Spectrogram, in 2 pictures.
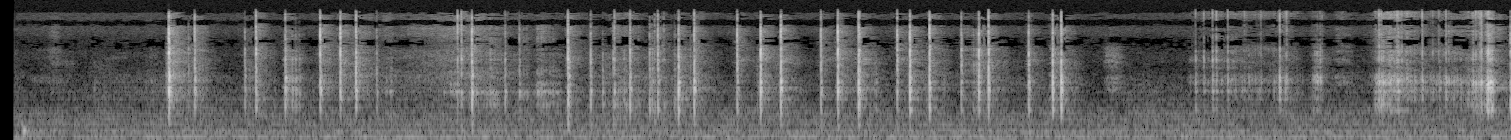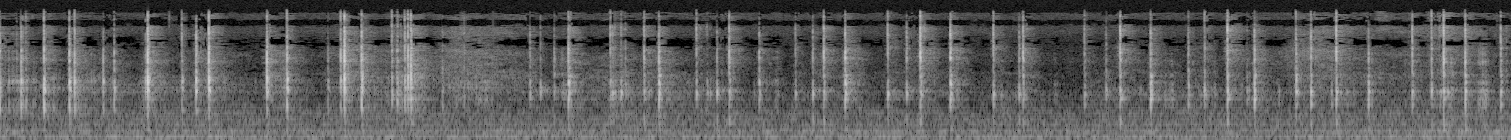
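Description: Long fingernails and fingertips tap quickly over a small, flat, hollow rose-gold metal compact shaped like a handbag, with a textured top, a twisted handle and a heart clasp. A steady run of sharp, bright, clicky taps with very short ring sits over a low hum, sounding much like fast typing on a keyboard.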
